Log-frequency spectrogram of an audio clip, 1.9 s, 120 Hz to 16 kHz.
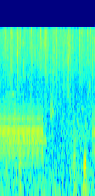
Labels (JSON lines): {"label": "biophony, croak", "recorder": "SoundTrap 500"}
